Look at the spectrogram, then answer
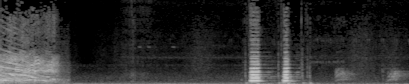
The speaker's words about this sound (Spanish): Un joven con traje y corbata espera en un coche. Diga. Oye, si vuelves a tocar el claxon, mi mujer saldrá y te matará.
